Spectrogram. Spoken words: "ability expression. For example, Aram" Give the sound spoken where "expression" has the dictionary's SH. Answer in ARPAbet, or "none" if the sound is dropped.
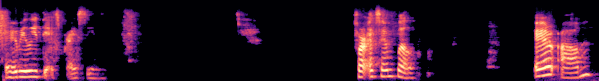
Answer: S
